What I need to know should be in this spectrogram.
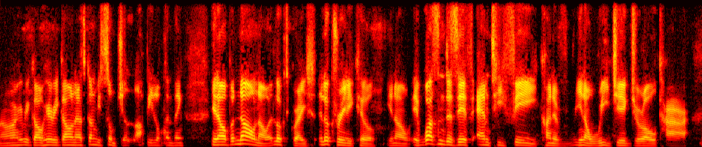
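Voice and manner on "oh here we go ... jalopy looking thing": put-on anxious, nail-biting, nervous, worried fretting. Retelling own past reaction while waiting to see a ship design: imitating own worried self. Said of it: "I was kinda worried sick. I was biting my nails going".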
